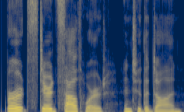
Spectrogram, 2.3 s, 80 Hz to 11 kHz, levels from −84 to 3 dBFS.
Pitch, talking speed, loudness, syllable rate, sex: 215 Hz, 155 wpm, -17 LUFS, 4.5 syllables/s, female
